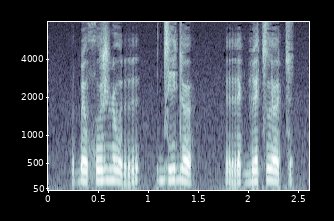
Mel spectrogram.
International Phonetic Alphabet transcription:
ɓɛχʷœzɳor | d͡zidœ | ræɡ͡bɛt͡slœt͡s

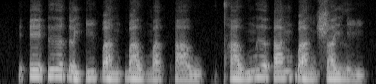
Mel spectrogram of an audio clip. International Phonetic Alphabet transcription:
ʔe˧ʔɨ˧ə̯ ɗə˨˩˨jʔi˧ɓa˨˩˦n ɓa˨˩wma˨˩t̚ ʔa˨˩w | t̪ʰa˨˩˦w mɨ˧ə̯ʔa˧˥ŋɓa˨˩ŋ ʂa˧jli˨˩˨

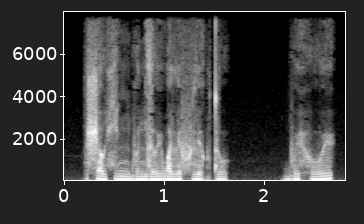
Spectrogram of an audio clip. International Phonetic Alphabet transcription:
ʃʌu̯çiŋbɯnzɯy̯ wʌlʲʌflʲoɡtu | buy̯huy̯

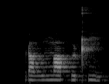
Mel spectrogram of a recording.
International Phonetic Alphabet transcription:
ɽɒvuŋɒ huʈʰi

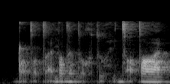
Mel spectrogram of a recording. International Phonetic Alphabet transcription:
ɖɔ̰tˤṵ tæ̰jɔdæ dɔ̰xtṵhḭ dʲæ̰ tˤæ

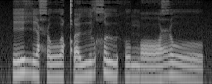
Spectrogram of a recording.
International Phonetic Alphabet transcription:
eɦeħoː qʼɨːlχɯːho ŋɔːʕoː

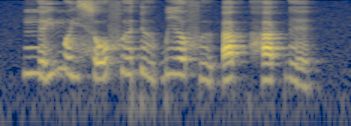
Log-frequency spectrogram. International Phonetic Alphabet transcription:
ŋḛ˧˥jmə̤˨˩jso̰˧˥fɨ˨˦ ɗɨ̤˨˩ɓi˧ə̯fɨ̤˨˩ ʔa˦˥k̚ha˦˥k̚ɣe˨˩k̚

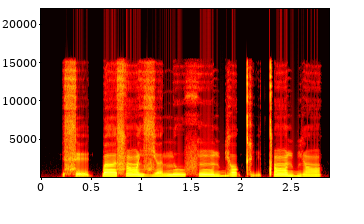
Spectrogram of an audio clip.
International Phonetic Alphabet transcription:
sḛ˦k͡pɐ˦sɔ̃˦ zʲɐ˨nu˦fũ˦ bʲɔ˦kʼḭ˩tʼɔ̃˥bʲɔ̃˦

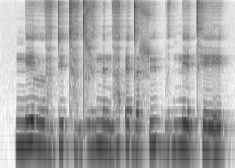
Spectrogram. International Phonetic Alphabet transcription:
ŋelːa̤ tytʰa̤dɮə̤ nɛna̤ʔɛdɐ ɬy bə̤d ne tʰe

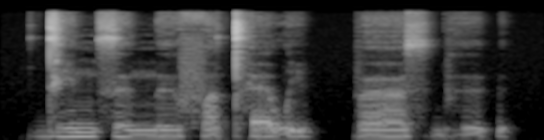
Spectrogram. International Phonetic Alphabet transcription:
dinsɨ nɨfɐtʰɛ̰wḭ pːœːsbʱɨʔ

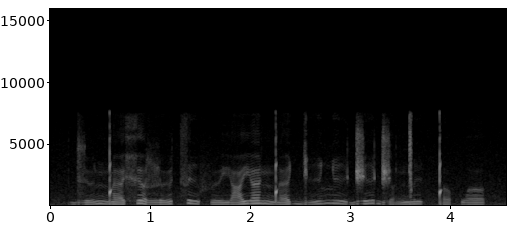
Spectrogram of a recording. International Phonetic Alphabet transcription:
d͡zy˩˥ŋ͡ǃɛ˧ xʲə˥˩ɮy˩˥t͡si˥˩ fy˩ja˩˥jɛ˥ŋ͡ǃɛ˩˥ ɟi˩˥ʎi˥˩ d͡ʒi˥d͡ʒə˩ŋ͡ǀi˧ ǃə˩fwə˧

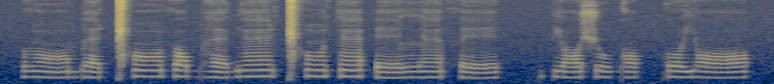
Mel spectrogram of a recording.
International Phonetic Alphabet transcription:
ðɔ̃ː˧˩˧bɛ˧˩˧ ǁʰɔ̃ː˦θɔ˦bʱɛ˧˩˧ ɡɛ̃ː˦ǁʰõ˦tɛ̃˦ ʔe˧˩˧lːɛ̃˦ θe˧˩˧ | pʲɔː˧˩˧ʃu˧˩˧ɡɔ˧˩˧kːo˦ jɔː˧˩˧

